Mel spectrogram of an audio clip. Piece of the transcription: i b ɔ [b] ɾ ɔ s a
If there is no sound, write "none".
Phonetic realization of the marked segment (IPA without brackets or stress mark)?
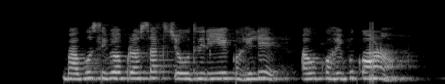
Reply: p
